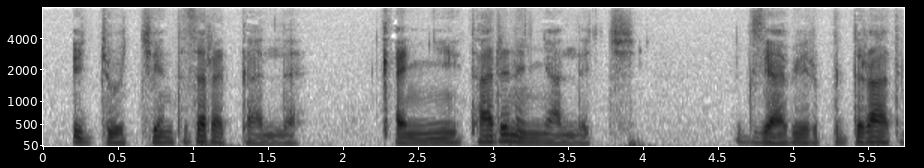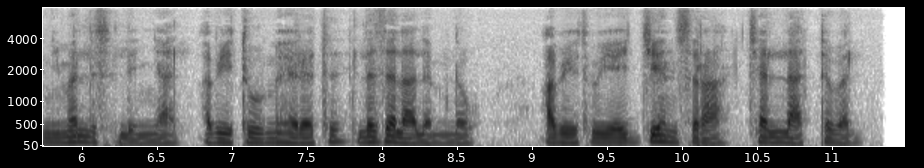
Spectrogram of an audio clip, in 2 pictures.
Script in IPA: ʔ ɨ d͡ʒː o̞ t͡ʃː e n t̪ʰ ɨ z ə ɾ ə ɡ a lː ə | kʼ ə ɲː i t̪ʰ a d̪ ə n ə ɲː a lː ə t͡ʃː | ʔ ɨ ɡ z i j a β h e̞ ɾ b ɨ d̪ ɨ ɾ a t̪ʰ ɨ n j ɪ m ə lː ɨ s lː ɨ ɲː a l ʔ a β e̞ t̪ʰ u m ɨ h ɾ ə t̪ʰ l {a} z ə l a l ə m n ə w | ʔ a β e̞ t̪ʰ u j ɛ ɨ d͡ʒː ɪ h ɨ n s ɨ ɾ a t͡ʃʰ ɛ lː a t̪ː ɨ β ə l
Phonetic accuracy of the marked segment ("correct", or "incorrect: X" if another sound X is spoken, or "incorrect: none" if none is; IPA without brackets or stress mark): incorrect: ə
